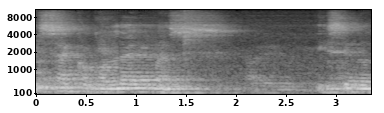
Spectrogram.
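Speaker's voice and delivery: ordinary talk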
